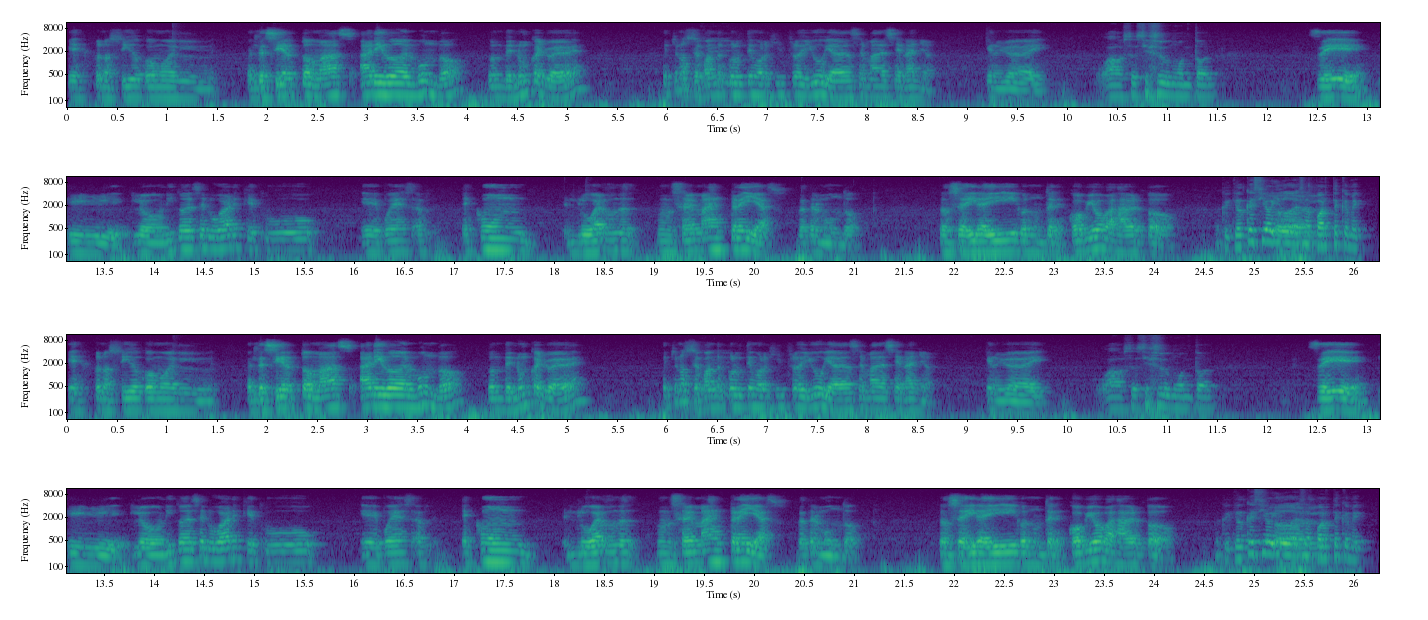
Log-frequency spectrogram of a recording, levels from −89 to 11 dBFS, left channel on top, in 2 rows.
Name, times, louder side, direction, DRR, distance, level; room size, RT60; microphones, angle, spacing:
voice 1, 0.0-1.5 1.8-3.9 4.2-5.2 6.0-8.6 9.2-9.7 12.4-15.6 16.1-16.7 17.2-17.8 18.1-20.3 20.5-21.0 21.9-24.2 25.2-25.7, right 1 dB, 55° right, 1.4 m, -28 dB
voice 2, 6.1-6.7 10.3-11.5 24.7-26.1, left 1 dB, 25° left, 0.4 m, -30 dB
3.4 x 2.0 x 2.6 m
head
